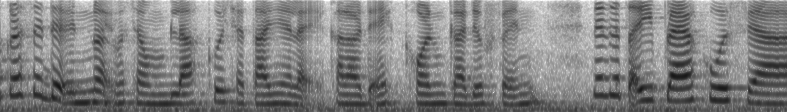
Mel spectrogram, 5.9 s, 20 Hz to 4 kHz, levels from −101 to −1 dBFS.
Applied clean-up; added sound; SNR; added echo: none; none; none; none.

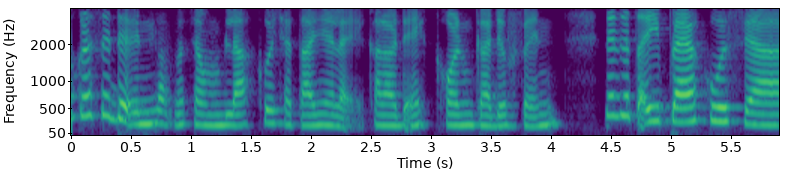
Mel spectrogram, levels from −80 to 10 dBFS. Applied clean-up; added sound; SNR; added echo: neural mask model DeepFilterNet 3.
